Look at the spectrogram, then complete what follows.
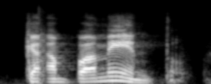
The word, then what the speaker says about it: campamento: Por ejemplo, campamento. En la palabra campamento vemos 4 sílabas. Campamento. Pero el acento cae en la sílaba que está marcada con rojo. Men. Es la que suena más fuerte.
